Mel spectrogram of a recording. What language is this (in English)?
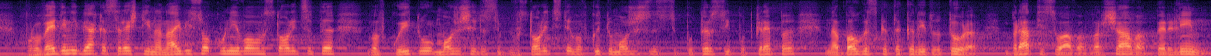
Bulgarian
